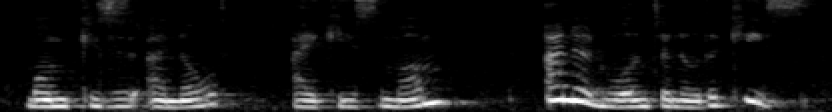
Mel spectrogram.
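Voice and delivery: ordinary delivery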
